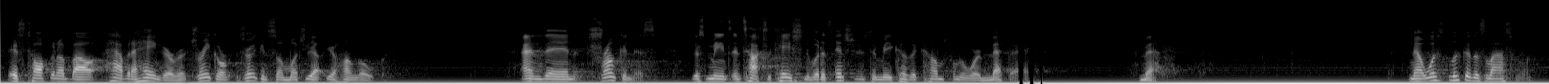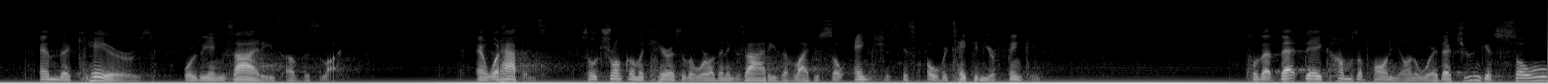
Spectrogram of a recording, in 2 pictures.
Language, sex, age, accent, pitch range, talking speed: English, male, 40-59, American, 90-120 Hz, 165 wpm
